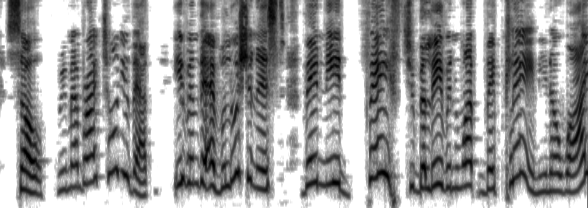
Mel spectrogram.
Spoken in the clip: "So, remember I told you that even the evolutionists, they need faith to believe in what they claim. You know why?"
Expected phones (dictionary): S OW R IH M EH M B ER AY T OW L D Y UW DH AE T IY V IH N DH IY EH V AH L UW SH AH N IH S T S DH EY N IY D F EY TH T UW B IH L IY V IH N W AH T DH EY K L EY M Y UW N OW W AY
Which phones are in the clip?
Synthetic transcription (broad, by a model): S OW R IH M EH M B ER AY T OW L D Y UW DH AE T IY V IH N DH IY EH V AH L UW SH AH N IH S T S DH EY N IY D F EY TH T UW B IH L IY V IH N W AH T DH EY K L EY M Y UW N OW W AY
